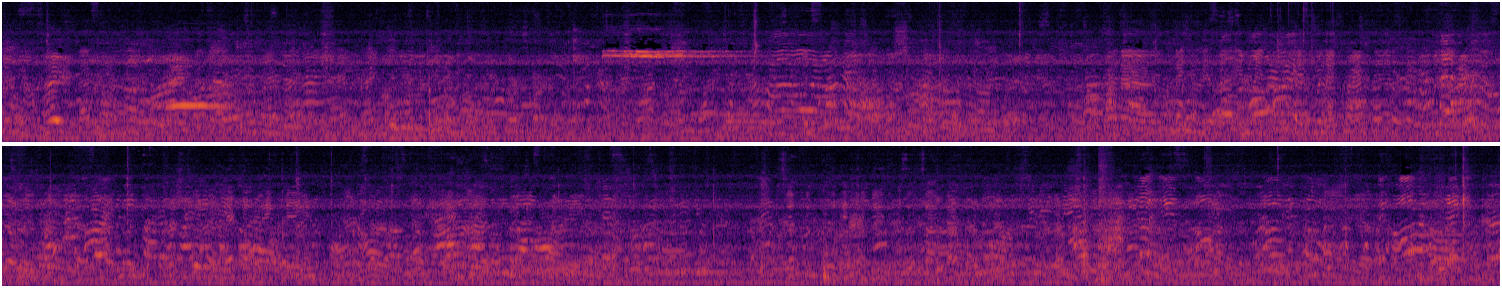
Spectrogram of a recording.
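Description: A crowd of people chatters nearby outdoors.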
